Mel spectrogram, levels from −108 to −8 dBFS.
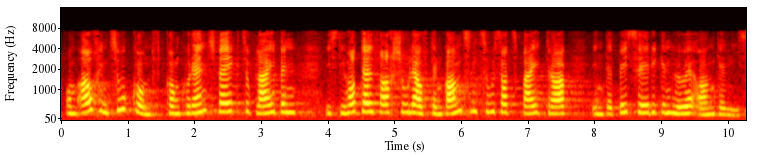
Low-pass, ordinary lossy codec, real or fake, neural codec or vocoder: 7.2 kHz; MP3, 48 kbps; real; none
